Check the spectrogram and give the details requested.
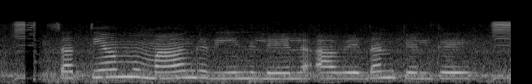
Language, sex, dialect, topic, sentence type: Maithili, female, Bajjika, banking, statement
